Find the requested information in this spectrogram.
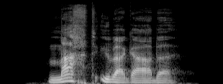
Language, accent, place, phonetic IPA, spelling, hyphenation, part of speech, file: German, Germany, Berlin, [ˈmaχtʔyːbɐˌɡaːbə], Machtübergabe, Macht‧über‧ga‧be, noun, De-Machtübergabe.ogg
- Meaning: handover of power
